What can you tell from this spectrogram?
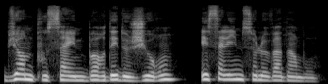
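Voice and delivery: ordinary delivery, nothing marked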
